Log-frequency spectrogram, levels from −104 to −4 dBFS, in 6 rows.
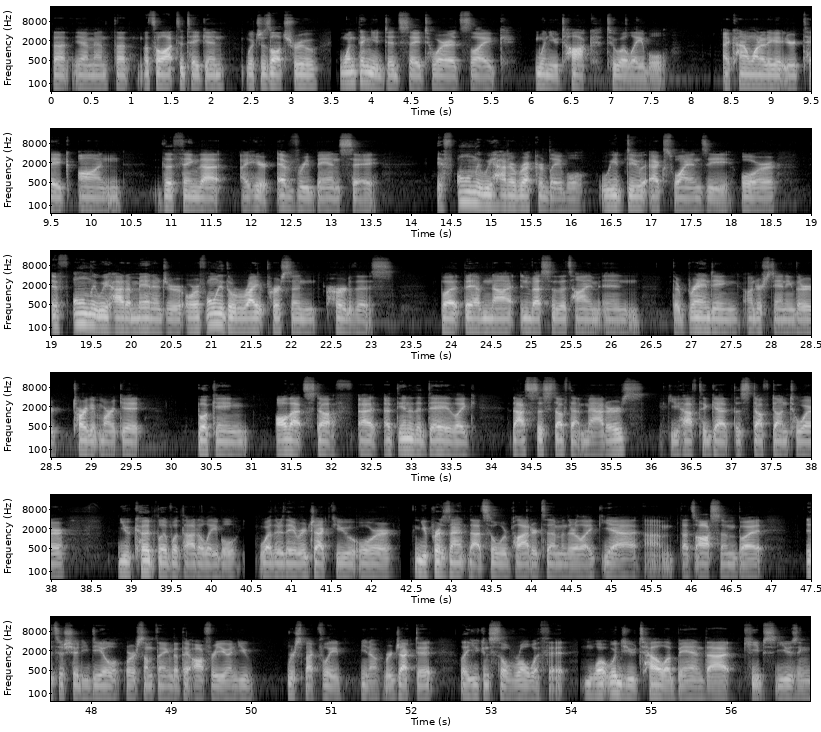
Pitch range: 85-95 Hz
